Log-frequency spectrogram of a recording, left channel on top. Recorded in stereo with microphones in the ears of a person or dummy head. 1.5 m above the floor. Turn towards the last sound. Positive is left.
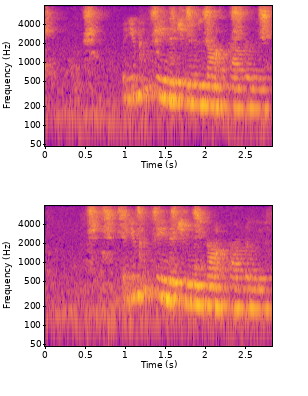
turn(degrees=5)  # may be behind; listen again after turning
